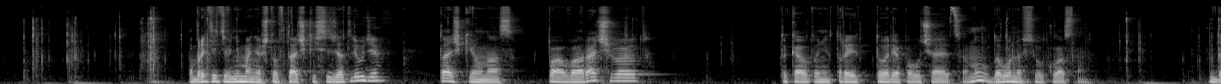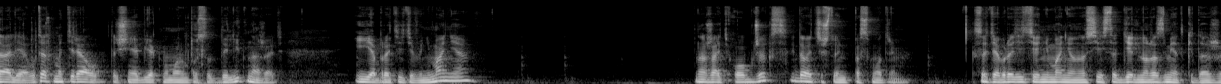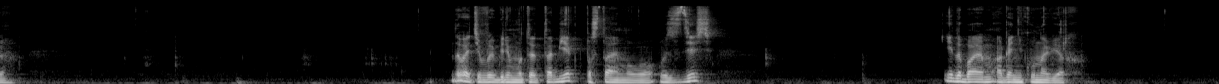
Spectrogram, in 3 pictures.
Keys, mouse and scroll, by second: 14.0 Delete.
